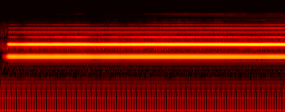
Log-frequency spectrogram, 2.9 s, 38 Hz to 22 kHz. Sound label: SOPRANO A 4, Saxophones; Greytsounds; Philip Wolfe David Crozier's Saxophones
